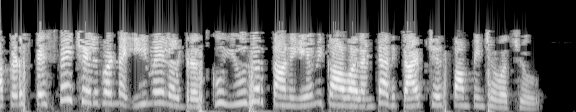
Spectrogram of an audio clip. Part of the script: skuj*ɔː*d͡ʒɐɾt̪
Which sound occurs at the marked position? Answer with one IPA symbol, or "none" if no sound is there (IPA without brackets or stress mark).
uː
